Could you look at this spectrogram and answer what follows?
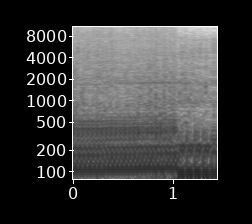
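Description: A Yamaha MT-07 motorcycle engine runs loud and close with a steady throbbing idle that deepens into a heavier rumble partway through.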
